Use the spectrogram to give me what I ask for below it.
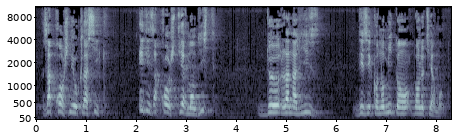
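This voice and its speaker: Slowly, very slowly, a man with a non-native accent talks in a high pitch with a dark, mellow tone. His pitch variation is ordinary. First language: not French (speaking French). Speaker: sociologist and economist researcher. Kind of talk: academic presentation. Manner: halting, many hesitations and repetitions.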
